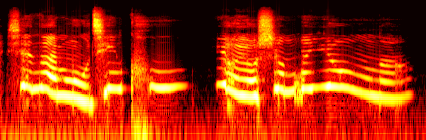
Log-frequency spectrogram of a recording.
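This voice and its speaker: A woman's voice: very high-pitched, moderate pace, a little mellow, no room sound, studio quality. A woman voicing a proud, bitter young girl in a dramatized fairy tale, with plaintive, self-pitying delivery. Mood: tearful anguish.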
